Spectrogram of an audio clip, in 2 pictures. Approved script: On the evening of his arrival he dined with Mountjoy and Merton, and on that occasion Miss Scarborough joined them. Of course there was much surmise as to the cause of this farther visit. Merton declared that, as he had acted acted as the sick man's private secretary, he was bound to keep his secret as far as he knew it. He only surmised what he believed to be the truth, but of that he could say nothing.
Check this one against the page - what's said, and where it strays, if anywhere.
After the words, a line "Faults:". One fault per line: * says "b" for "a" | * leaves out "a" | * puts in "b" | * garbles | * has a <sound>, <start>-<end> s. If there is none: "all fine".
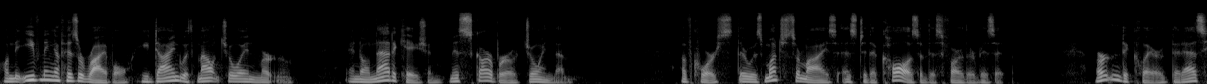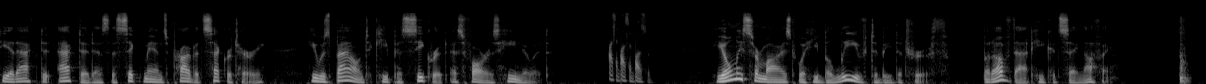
On the evening of his arrival he dined with Mountjoy and Merton, and on that occasion Miss Scarborough joined them. Of course there was much surmise as to the cause of this farther visit. Merton declared that, as he had acted acted as the sick man's private secretary, he was bound to keep his secret as far as he knew it. He only surmised what he believed to be the truth, but of that he could say nothing.
Faults:
* has a chirp, 18.2-18.6 s
* has a tap, 23.9-24.0 s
